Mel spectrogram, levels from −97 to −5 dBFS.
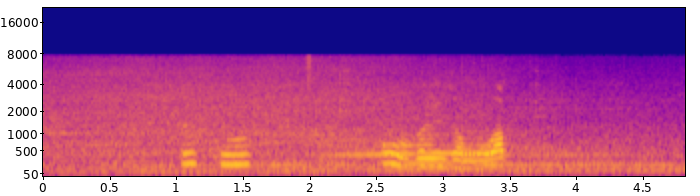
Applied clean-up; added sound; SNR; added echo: none; Engine starting; 3 dB; none.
